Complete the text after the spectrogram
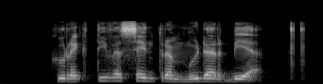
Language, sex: Afrikaans, male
